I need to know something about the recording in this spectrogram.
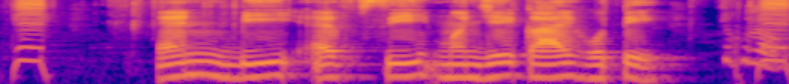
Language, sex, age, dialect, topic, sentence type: Marathi, male, 18-24, Varhadi, banking, question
